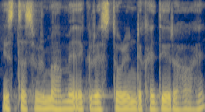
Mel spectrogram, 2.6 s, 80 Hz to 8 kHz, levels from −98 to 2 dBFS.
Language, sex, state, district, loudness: Hindi, male, Arunachal Pradesh, Longding, -17 LUFS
